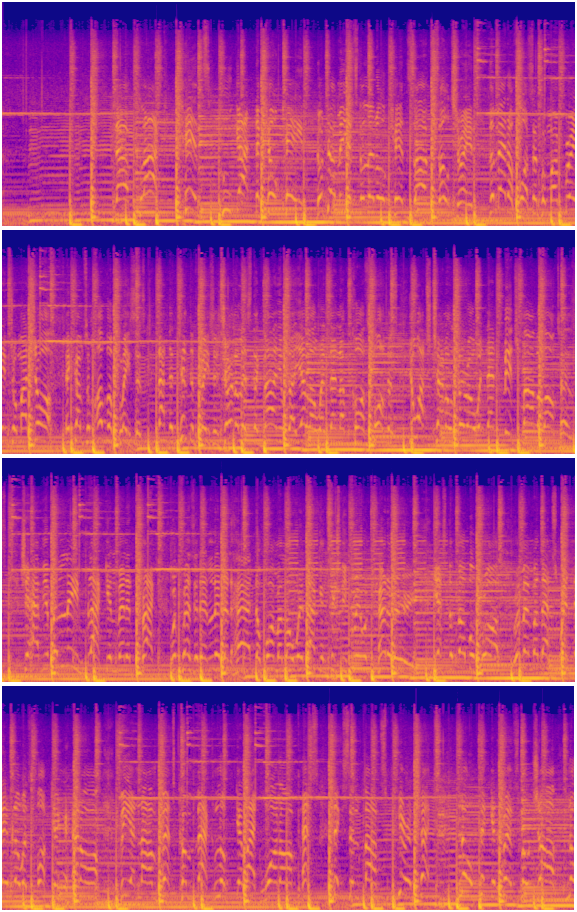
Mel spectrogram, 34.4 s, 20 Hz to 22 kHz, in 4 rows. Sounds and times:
Soul music: 0.0s - 34.3s
Rock and roll: 0.8s - 34.3s
Punk rock: 0.9s - 34.3s.

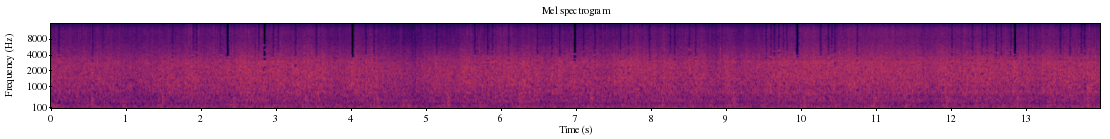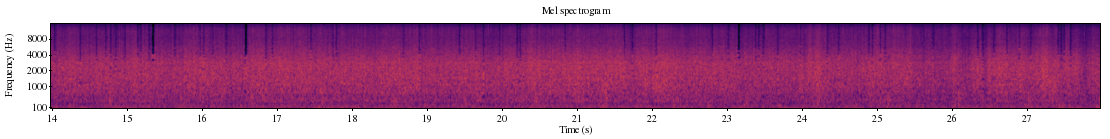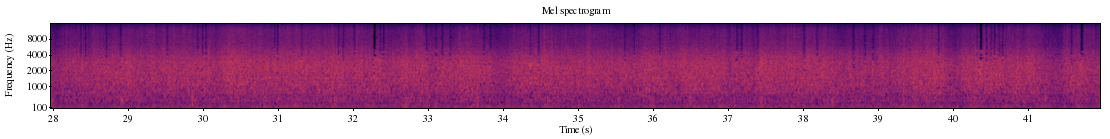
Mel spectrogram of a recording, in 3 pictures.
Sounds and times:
Rain: 0.0s - 41.9s.

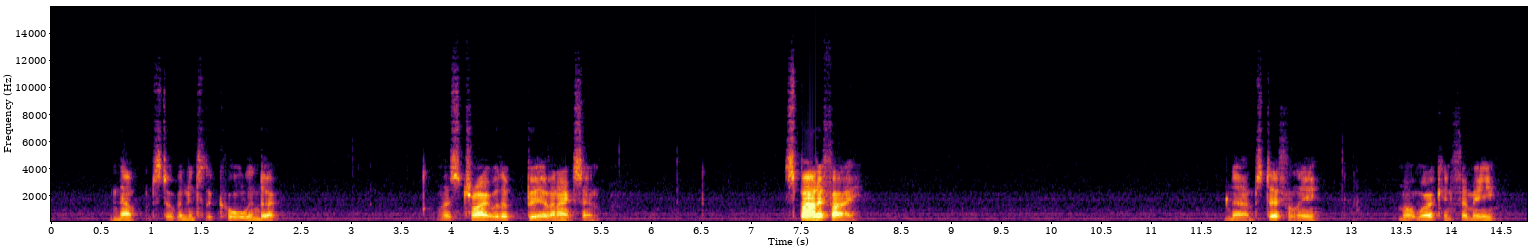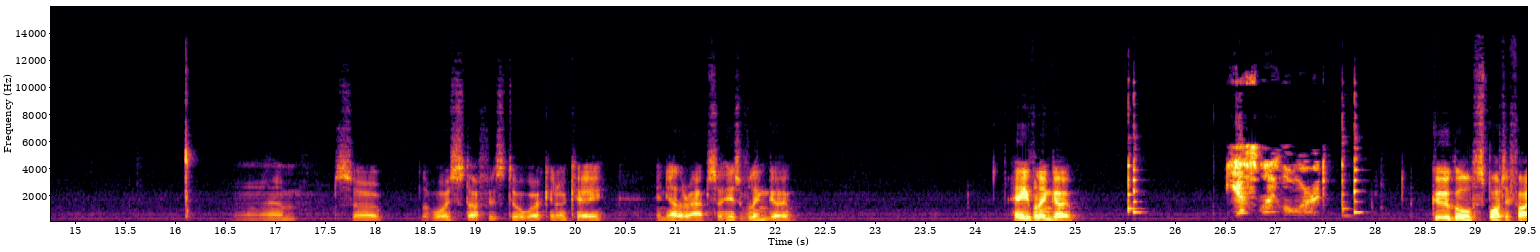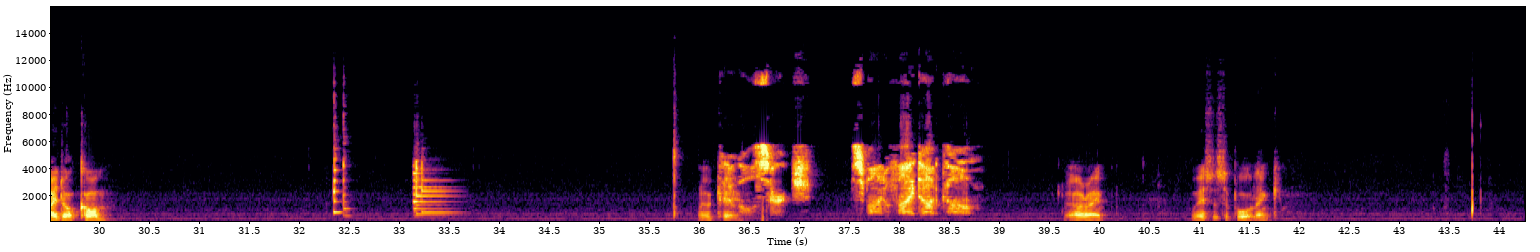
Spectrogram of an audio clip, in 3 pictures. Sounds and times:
Inside, small room: 0.0s - 44.2s
Speech: 0.6s - 2.3s, 3.8s - 5.5s, 7.4s - 8.2s, 11.8s - 12.8s, 13.5s - 14.5s, 16.6s - 22.3s, 24.3s - 25.1s, 26.6s - 27.5s, 28.6s - 30.2s, 36.0s - 38.8s, 39.6s - 40.2s, 40.9s - 41.9s.

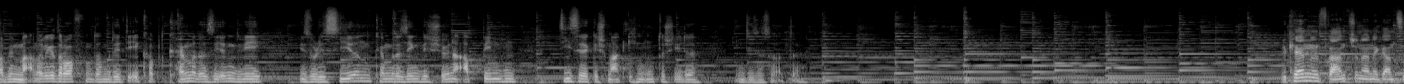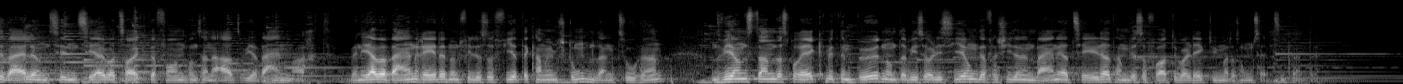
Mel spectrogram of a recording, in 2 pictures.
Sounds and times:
Speech: 0.0s - 8.1s, 12.8s - 27.3s
Music: 0.0s - 28.0s.

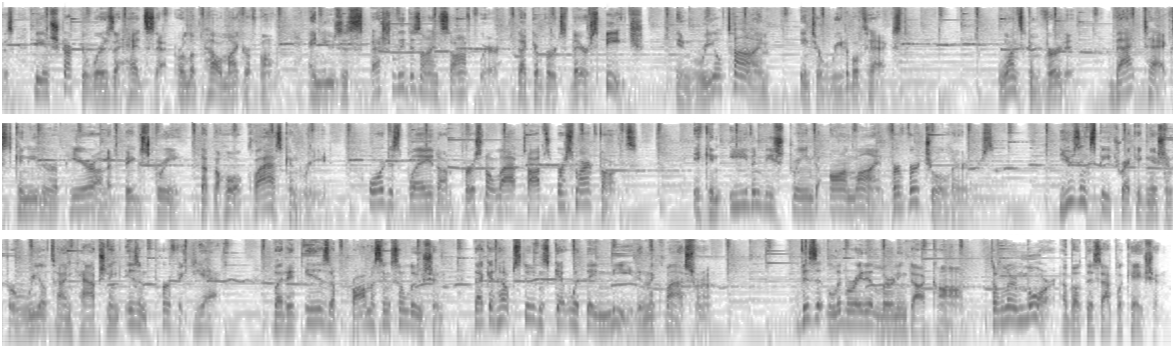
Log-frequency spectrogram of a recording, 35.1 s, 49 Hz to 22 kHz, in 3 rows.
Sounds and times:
Speech: 0.0s - 9.0s, 10.0s - 21.6s, 22.3s - 30.5s, 31.4s - 35.1s
Music: 0.0s - 35.1s.

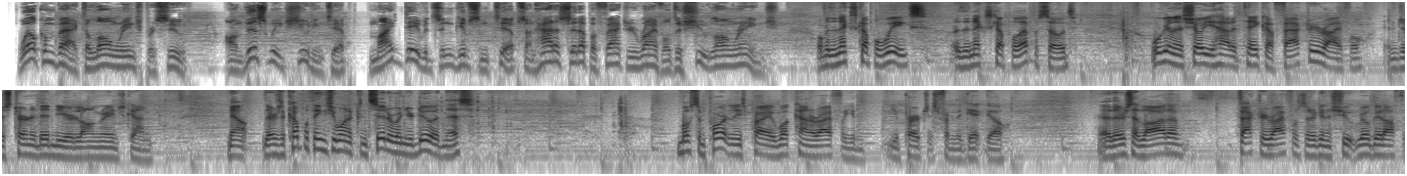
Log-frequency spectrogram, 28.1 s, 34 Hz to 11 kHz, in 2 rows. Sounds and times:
Speech: 0.2s - 10.8s, 11.5s - 15.6s, 16.3s - 18.8s, 20.8s - 24.1s, 25.0s - 28.0s
Music: 0.2s - 28.0s.

